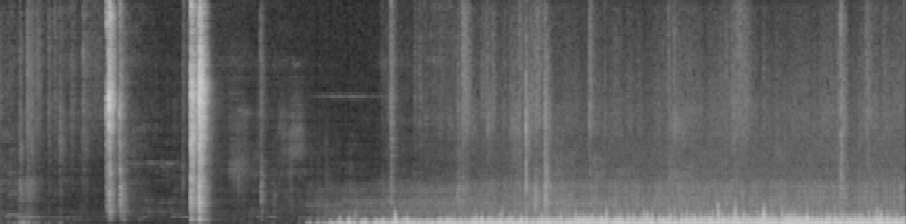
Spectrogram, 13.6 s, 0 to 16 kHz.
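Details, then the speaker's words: 1995 Lasko 16-inch commercial desk fan on low speed with a non-original Air King blade and cracked spinner: spins up fast into a loud, low wobbling drone with rhythmic thumping about three per second; blade badly out of balance. "Things starts up very fast, and I can already hear that this thing is terribly out of balance."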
